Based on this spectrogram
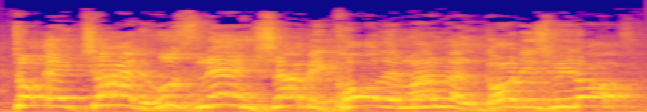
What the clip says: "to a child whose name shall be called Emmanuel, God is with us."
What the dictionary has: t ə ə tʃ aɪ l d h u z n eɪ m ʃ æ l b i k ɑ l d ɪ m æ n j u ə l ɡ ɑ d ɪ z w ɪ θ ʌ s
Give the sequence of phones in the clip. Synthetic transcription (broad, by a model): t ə ə tʃ aɪ l d h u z n eɪ m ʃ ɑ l b i k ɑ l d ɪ m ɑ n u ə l ɡ ɑ d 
